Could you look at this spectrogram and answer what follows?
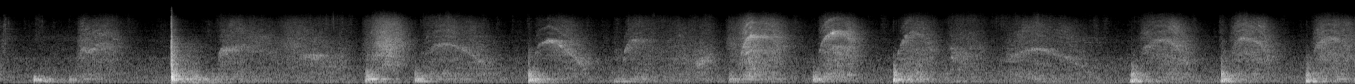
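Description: Squeegee pushed repeatedly across the ink-covered mesh of a wooden screen-printing frame. About ten strokes, each a knock as it meets the frame and then a scraping rub whose pitch rises and falls. One sharp knock a couple of seconds in is the loudest.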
